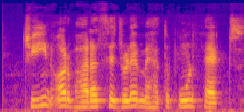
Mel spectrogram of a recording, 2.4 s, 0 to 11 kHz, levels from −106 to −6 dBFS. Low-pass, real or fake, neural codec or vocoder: 9.9 kHz; fake; codec, 44.1 kHz, 7.8 kbps, DAC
